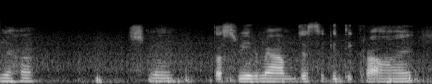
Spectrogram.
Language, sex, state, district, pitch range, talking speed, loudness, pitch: Hindi, male, Gujarat, Valsad, 135-145 Hz, 150 wpm, -20 LUFS, 140 Hz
